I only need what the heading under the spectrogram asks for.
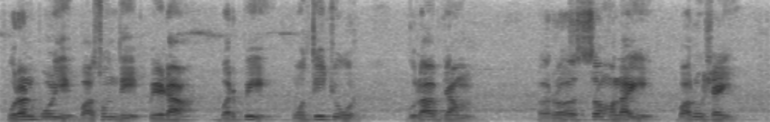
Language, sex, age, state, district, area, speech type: Marathi, male, 60+, Maharashtra, Nanded, urban, spontaneous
